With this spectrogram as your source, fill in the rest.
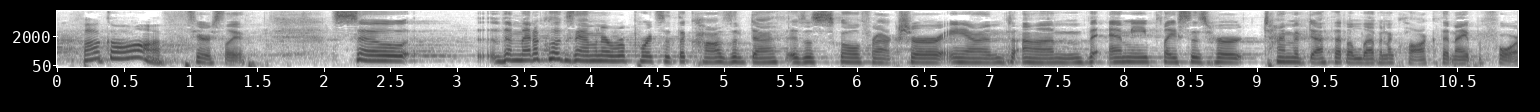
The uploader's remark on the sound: Live at the Lyric in Baltimore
